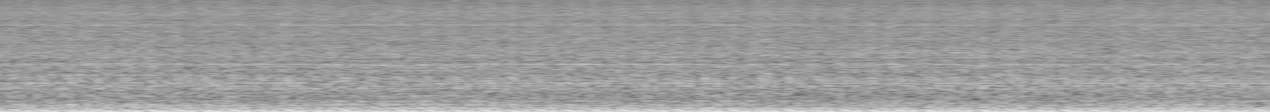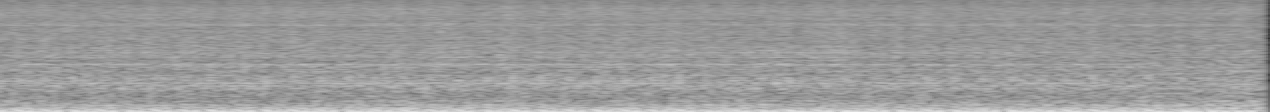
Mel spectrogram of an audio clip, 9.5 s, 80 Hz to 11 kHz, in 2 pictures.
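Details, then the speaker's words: V8 with Holley carburetor, after replacing power valve (wrong 9.5 earlier flooded engine): steady, even rumble idling about 1200–1300 rpm instead of usual 900, never drops; owner unsure if power valve is cause; high idle speed. "Seems like the idle is up a little high now. It's normally about 900, now it's about 12 or 1300, so I'm not sure if that's because of the power valve or what's going on there, but we're running"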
